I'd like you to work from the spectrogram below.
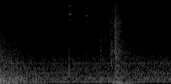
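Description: A sniper rifle fires in the video game The Division 2, with a few brief sharp cracks in quick succession over a steady background hum. The shots are moderately loud and there is no talking.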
